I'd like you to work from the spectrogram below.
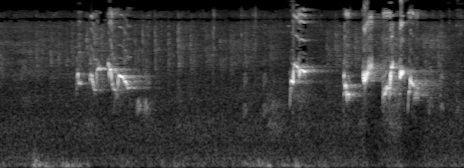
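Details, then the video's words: Red-whiskered bulbul training song in the len rik, nap dok, mae bot and lak wai styles: two bright warbled phrases, then a third burst of rich, jumbled whistles after a short pause. "นกกรงหัวจุก เจ้าขุนอินทร์ เสียงร้องเล่นริก นับดอก แม่บท ลากหวาย คมชัด สำนวนเพราะ เสียงฝึกร้อง"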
